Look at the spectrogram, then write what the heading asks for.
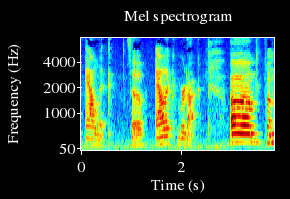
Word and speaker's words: Alec: um again and it's if you looked at it you'd think it was alex but south cacalac it's alec so alec murdoch um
